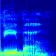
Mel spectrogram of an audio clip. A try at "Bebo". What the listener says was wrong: It's Bebo, not Debo. It sounded like Debo.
